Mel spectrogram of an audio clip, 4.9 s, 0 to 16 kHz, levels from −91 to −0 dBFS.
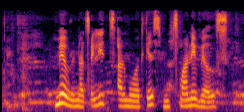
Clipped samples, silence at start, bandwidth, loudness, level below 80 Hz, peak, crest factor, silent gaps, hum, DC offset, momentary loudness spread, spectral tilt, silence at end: under 0.1%; 0.05 s; 11.5 kHz; -16 LUFS; -58 dBFS; 0 dBFS; 18 dB; none; none; under 0.1%; 19 LU; -3 dB/octave; 0 s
